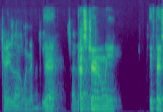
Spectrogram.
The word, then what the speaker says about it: Ka-Zar: you do you guys is it keizer or kazur okay i say casey there's a hyphen in the middle so you're there on your own that's saying it wrong unless you want to say it really emphatically like gaza a little bit more jungly to me i just go with the cartoon it's just keizer yeah that's generally if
